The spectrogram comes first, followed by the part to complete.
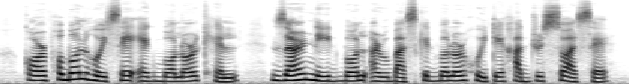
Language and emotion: Assamese, neutral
